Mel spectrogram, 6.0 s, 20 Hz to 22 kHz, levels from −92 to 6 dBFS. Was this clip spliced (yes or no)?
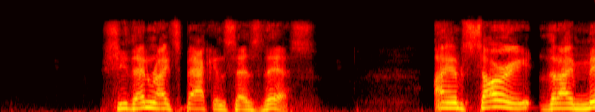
no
